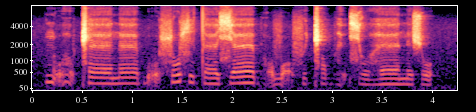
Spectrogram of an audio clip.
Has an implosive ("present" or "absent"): present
